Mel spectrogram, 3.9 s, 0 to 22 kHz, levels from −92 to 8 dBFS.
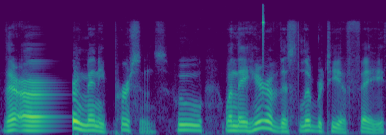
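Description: A speech clip with two faults. From 0.33 to 0.74 s there is a long network dropout. About 0.39 s of speech is missing. A fading buzz or hiss stretches the last sound across the whole gap, with no pure silence. Speech then resumes after the lost part. The likely cause is packets that never arrived. At 2.63 s an electrical switching spike adds a sharp snap or tight cluster of clicks on top of the speech. It likely comes from a nearby switch, motor or static discharge arcing into the audio line.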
